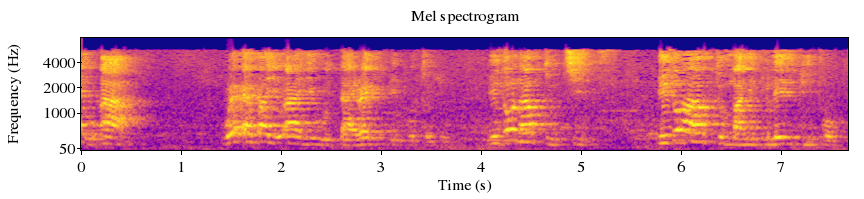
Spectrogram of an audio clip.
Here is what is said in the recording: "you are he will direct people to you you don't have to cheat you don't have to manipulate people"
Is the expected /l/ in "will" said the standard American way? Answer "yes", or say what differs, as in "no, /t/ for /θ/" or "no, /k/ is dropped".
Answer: no, /w/ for /l/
